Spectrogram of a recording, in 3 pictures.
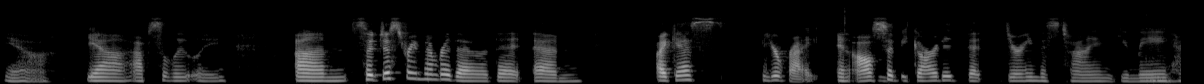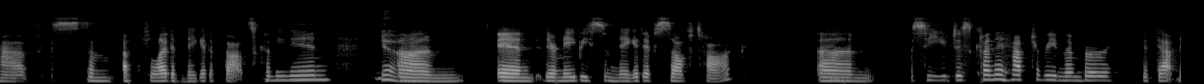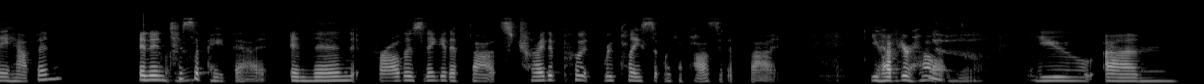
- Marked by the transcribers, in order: tapping; other noise; sniff
- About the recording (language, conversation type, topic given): English, advice, How can I build resilience after failure?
